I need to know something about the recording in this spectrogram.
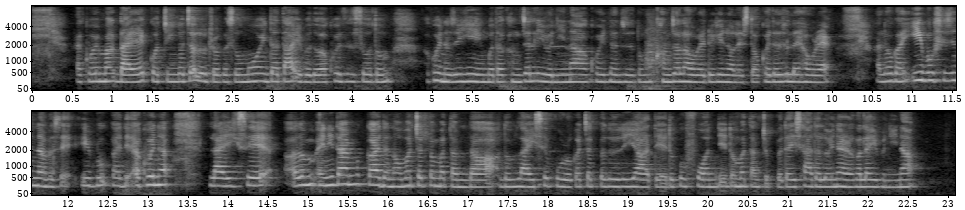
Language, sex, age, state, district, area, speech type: Manipuri, female, 18-30, Manipur, Bishnupur, rural, spontaneous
